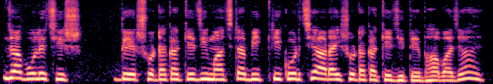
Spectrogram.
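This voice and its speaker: A man's voice: high voice, fairly even intonation, normal speed, a little mellow, natural voice. A man voicing a grumbling, complaining village shopper in a cartoon. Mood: aggrieved. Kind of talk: cartoon dialogue.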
